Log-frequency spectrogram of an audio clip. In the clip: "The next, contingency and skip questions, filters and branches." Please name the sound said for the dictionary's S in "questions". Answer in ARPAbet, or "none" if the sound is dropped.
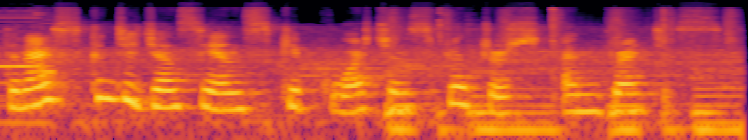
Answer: none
